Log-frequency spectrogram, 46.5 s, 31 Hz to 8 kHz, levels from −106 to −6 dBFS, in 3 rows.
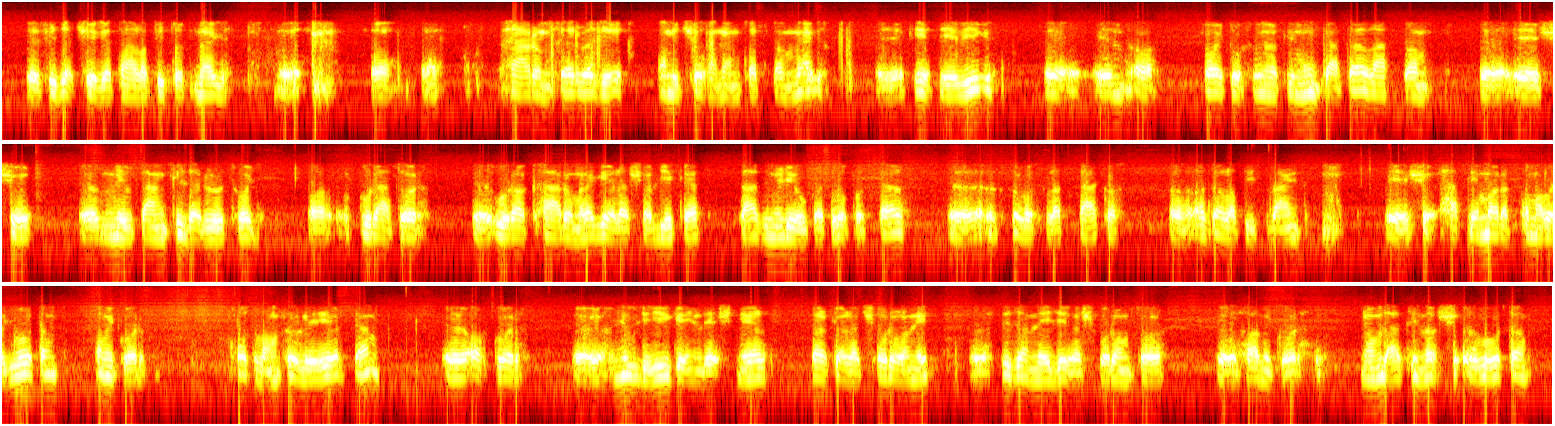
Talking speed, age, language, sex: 85 wpm, 60-79, Hungarian, male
